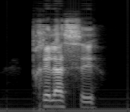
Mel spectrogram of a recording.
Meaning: to sprawl, to lounge, to laze
- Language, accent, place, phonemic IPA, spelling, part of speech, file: French, France, Lyon, /pʁe.la.se/, prélasser, verb, LL-Q150 (fra)-prélasser.wav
